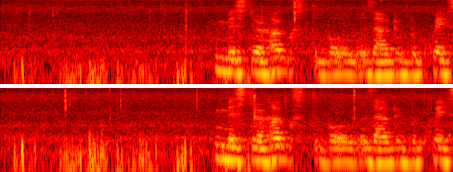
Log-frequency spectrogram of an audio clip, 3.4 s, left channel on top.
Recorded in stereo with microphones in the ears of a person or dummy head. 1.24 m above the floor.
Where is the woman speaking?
20° right (ahead or behind), 1.4 m; by 3.4 s 25° left (ahead or behind), 1.7 m.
